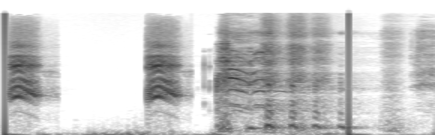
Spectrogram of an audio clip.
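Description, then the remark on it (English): Crows caw outdoors: two harsh, separate caws about a second apart, then a longer ragged burst of overlapping cawing, fairly loud, with a brief sharp click near the end. “Oh, crows? Oh yeah, you're right.”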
